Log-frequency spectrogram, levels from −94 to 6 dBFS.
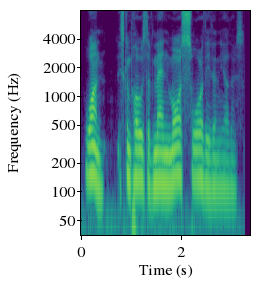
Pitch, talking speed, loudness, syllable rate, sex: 125 Hz, 175 wpm, -18 LUFS, 5.2 syllables/s, male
